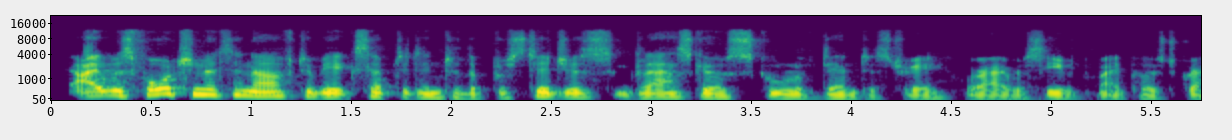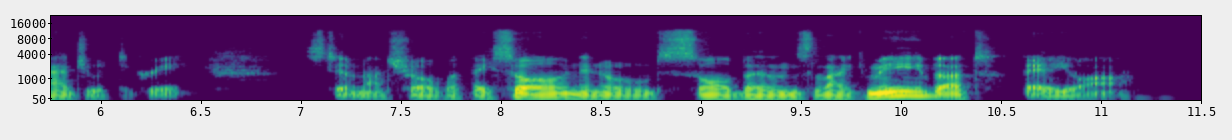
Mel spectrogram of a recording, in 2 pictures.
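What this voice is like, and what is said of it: Affected distinguished foreign accent. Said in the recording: “Did they award that accent as well? I thought your people came from Ypsilanti. ... I love the way ... sounds. It's very distinguished.”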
